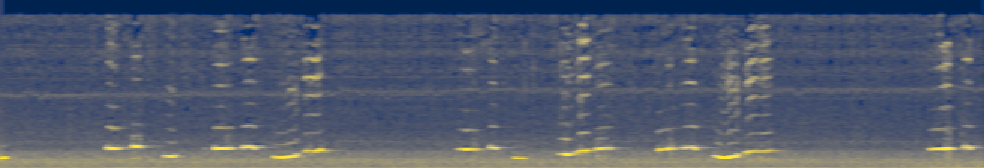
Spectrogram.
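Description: A cockatiel whistles a lively tune of short clear notes, mostly between two and three kilohertz-high pitches, some rising and sliding, over a low room hum.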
